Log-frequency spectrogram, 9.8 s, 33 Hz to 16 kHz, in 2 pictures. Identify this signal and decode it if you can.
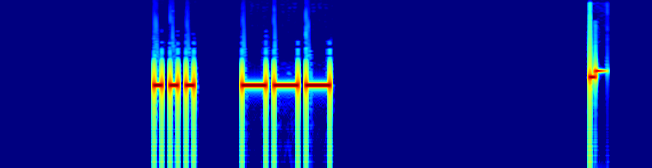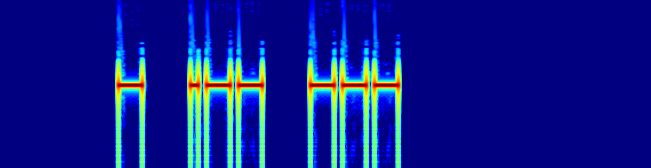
Morse code, heard as a keyed tone, about 20 wpm, spaced as for 15 wpm, 700 Hz. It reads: SO TWO
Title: 230 Lesson 37f - Letter x - Words 20wpm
